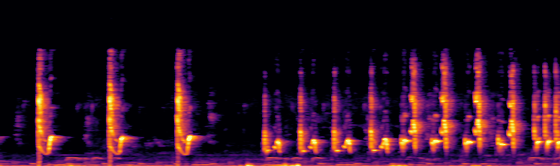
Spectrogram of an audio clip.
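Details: Cendet pilis, a long-tailed shrike, in wild-style lure song: three loud sharp whistles about a second apart, then a fast run of high bent chirps and clipped notes, over low thumping.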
